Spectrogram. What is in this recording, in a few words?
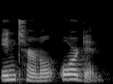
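"internal organ", English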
